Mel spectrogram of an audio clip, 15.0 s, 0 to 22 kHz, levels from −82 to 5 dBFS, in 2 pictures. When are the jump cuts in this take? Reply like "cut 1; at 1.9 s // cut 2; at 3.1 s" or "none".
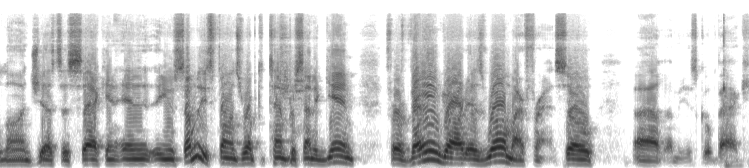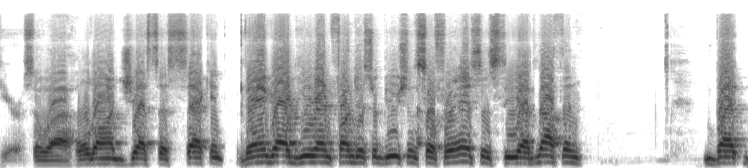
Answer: cut 1; at 9.7 s // cut 2; at 11.7 s // cut 3; at 12.8 s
